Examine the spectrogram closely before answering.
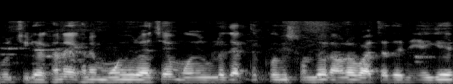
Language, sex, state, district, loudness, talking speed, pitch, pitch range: Bengali, male, West Bengal, Kolkata, -17 LUFS, 185 wpm, 110 Hz, 110-115 Hz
